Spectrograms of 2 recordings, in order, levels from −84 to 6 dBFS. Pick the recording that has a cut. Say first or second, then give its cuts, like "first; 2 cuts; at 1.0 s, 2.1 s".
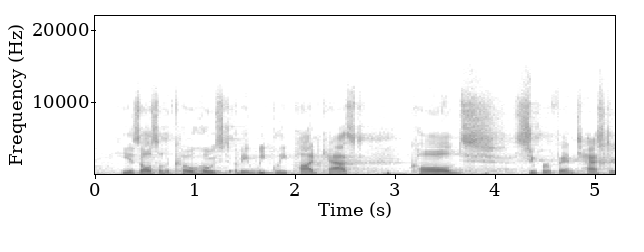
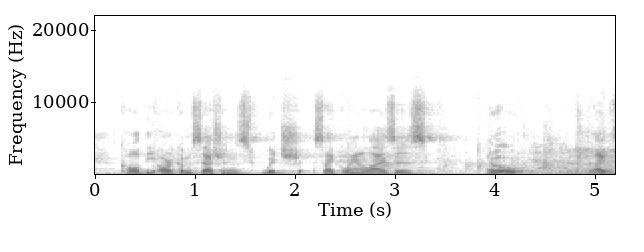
first; 1 cut; at 1.8 s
